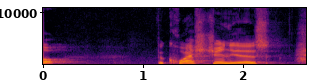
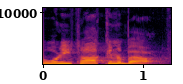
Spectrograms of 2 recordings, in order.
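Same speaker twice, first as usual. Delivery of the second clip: quick, high-pitched disbelief; retold incredulity; 9 semitones higher, faster than usual. Guide disputing a stranger's warning, incredulous. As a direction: toss it back fast and high, incredulous.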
